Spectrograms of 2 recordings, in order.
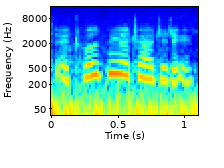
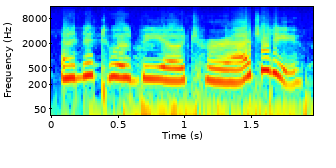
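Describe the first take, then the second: First: Said in the usual way. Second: Loud, swooping tragic declaration; mock theatrical. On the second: Player imagines the caller overhearing, loud mock-tragic. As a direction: proclaim it grandly, hammed-up. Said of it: "talking like this".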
